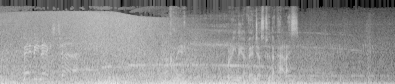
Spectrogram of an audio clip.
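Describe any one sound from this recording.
A jet aircraft engine roars loudly as the craft lifts off.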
